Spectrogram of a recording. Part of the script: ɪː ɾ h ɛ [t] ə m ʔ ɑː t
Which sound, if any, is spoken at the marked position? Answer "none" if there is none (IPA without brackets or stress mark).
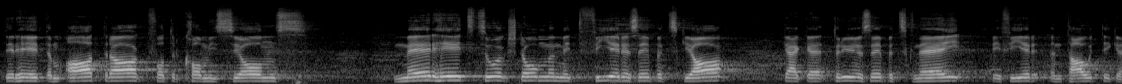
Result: t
